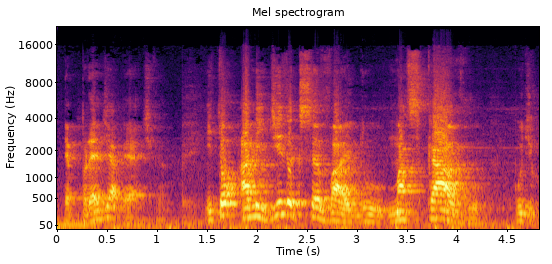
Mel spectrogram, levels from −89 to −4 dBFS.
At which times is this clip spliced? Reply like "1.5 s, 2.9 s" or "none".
1.3 s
